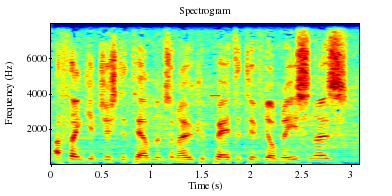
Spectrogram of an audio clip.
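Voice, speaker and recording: A man with a South African accent commentating an online racing league, calling out lap times in a brisk, chatty way. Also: mid-range voice, steady tone, noisy background. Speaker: race commentator.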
